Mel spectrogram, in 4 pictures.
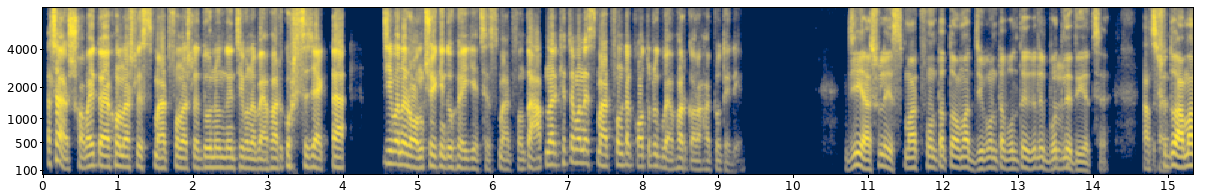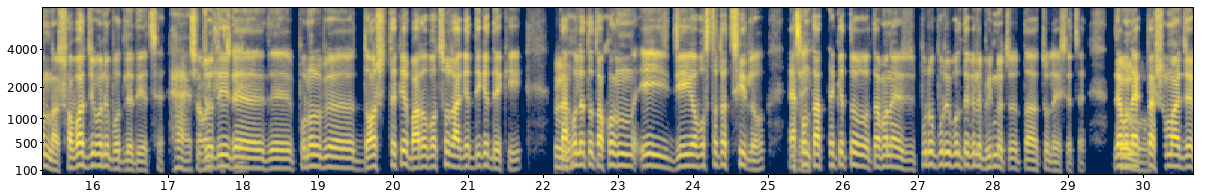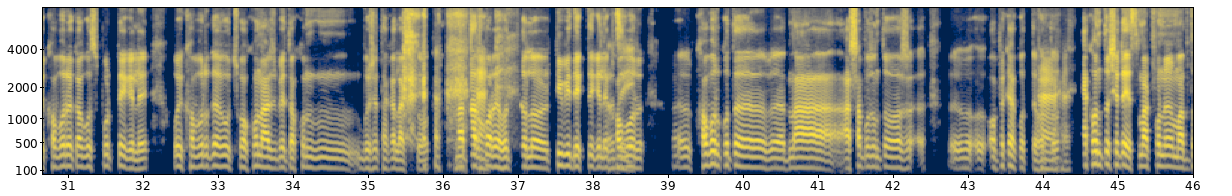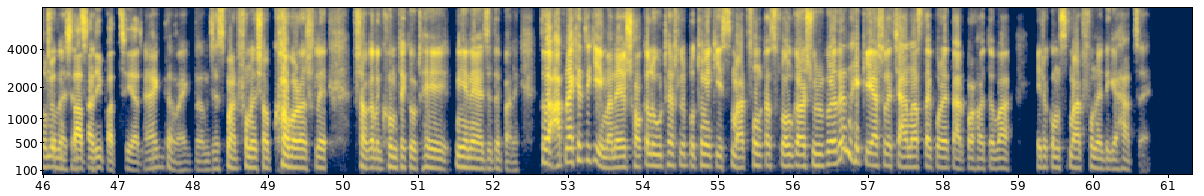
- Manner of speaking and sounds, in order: tapping; laughing while speaking: "করছে"; chuckle; laughing while speaking: "হ্যাঁ"; chuckle; laughing while speaking: "খবর"; laughing while speaking: "দেন, নাকি"
- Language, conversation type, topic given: Bengali, podcast, স্মার্টফোন আপনার দৈনন্দিন জীবন কীভাবে বদলে দিয়েছে?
